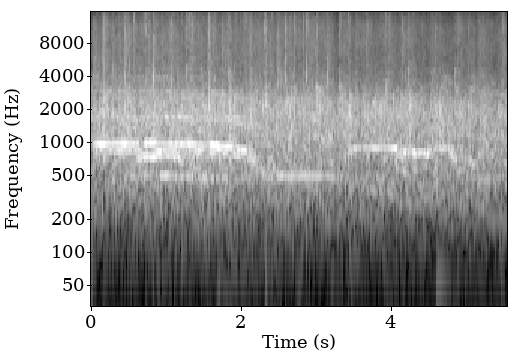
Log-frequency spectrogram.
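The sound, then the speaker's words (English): Loud, sustained applause from the audience at a joint school summer concert, a thick, steady roar of clapping that holds the whole way through. “give them a huge clap, well done!”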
